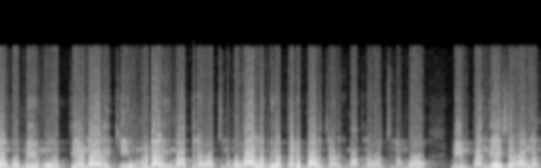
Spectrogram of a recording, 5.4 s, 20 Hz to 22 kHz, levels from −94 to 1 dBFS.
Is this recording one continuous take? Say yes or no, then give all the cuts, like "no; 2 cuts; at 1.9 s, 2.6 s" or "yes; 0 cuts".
yes; 0 cuts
